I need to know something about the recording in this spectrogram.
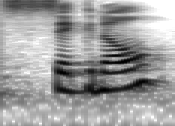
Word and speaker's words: signal: However, if you start adding Latin suffixes to the word, the G says G again, like in signal or malignant.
